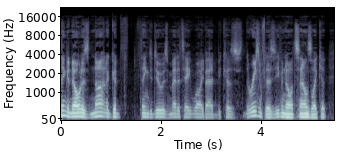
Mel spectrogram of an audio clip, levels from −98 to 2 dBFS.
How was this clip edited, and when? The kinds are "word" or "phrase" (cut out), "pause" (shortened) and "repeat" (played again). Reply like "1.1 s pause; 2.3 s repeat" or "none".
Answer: 2.8 s phrase; 4.1 s word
